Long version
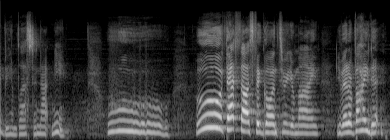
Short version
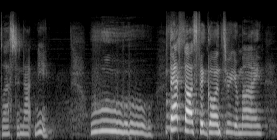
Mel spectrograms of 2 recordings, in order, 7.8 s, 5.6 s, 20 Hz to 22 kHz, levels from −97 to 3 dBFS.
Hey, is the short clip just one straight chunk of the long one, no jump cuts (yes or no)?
no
